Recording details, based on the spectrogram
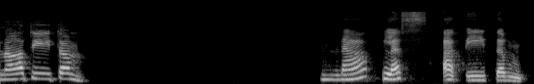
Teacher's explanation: న ప్లస్ అతీతం రెండు హ్రస్వాలు కలిసి దీర్ఘం వస్తుంది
